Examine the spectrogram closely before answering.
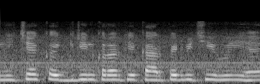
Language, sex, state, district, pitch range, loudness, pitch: Hindi, male, Chhattisgarh, Bastar, 205-225 Hz, -15 LUFS, 220 Hz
